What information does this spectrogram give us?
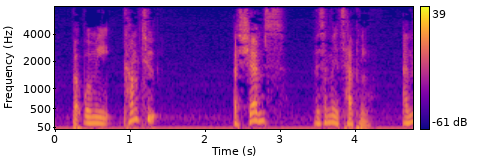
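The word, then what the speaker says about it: الشمس: And because they're very close, what happens is this lam is not pronounced. And what happens instead is the lam is pronounced as a sheen. So there's actually a shadda here. So it's Ash-Shams, not al-shams.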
